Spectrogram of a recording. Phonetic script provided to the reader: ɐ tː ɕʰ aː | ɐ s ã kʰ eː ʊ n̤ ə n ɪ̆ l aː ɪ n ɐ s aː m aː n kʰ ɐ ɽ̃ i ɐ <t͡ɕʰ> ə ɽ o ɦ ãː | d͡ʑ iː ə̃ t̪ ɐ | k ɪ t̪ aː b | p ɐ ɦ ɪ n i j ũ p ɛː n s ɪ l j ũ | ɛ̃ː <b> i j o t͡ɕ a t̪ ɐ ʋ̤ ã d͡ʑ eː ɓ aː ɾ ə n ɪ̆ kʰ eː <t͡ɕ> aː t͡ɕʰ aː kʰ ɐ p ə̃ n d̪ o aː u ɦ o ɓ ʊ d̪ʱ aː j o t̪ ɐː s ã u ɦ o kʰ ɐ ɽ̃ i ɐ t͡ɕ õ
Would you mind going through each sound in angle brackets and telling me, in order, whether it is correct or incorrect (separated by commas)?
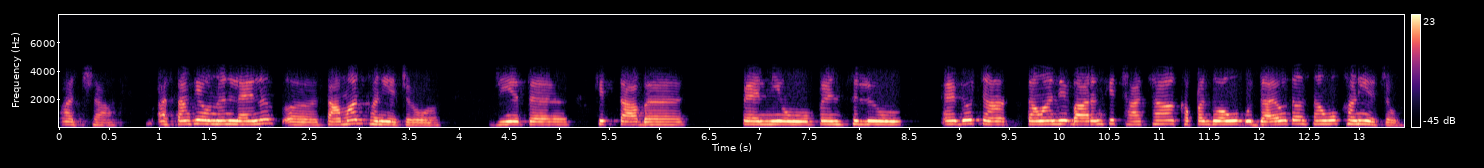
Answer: incorrect, incorrect, incorrect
